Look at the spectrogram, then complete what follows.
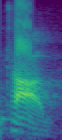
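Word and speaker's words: Tag: गे यूज होता है, और ये लास्ट में आए तो गे ही बोलना है, लेकिन साउंड बोलते टाइम ऐसे लगता है कै निकल रहा हो, गूटन टाग। आपको सुनने में शायद हो सकता है कै जैसा लगे, लेकिन मैं बोल गे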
